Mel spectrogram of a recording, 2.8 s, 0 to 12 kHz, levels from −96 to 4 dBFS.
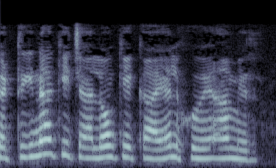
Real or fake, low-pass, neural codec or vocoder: real; 7.2 kHz; none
